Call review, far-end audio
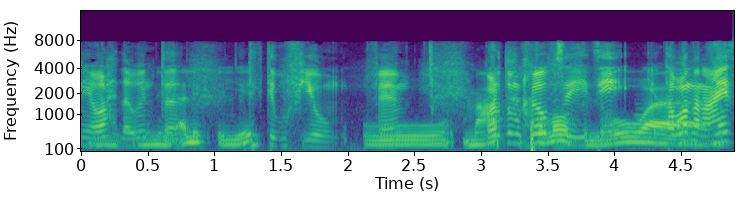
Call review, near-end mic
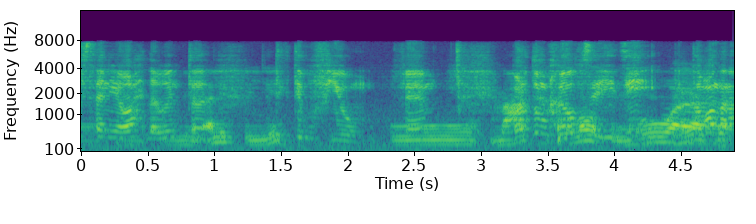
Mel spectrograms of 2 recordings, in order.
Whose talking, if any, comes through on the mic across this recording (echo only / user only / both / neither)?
both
